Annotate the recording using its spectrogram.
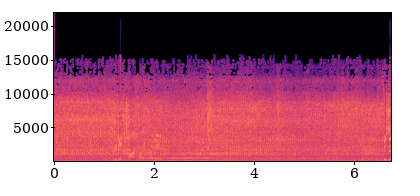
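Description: A truck engine idles nearby with a steady low rumble.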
